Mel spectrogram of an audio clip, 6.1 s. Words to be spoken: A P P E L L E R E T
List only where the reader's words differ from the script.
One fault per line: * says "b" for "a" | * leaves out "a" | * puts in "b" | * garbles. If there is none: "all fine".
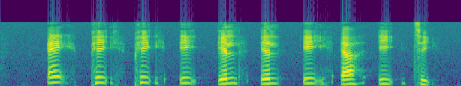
all fine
